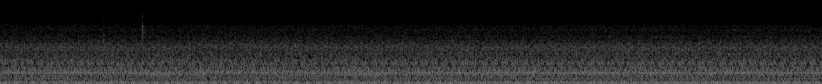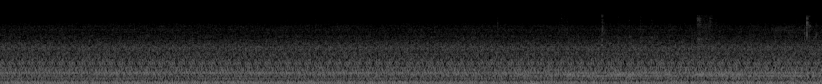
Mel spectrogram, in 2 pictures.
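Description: A harvester tractor engine in Farming Simulator 19 hums at a steady low drone, faint and unbroken, with a constant whine running through it.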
